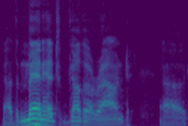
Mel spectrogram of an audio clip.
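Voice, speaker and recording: A man's voice: deep voice, animated, normal speed, a little mellow. A man talking in a casual, rambling monologue full of hesitations and fillers. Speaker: podcast host.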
